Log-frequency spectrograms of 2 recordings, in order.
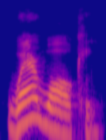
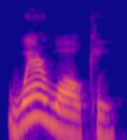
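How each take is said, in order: Both takes have the same delivery.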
